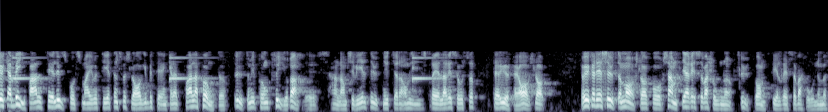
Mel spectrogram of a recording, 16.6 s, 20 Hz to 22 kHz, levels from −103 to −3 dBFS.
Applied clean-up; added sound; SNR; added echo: classical method Wiener filter.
